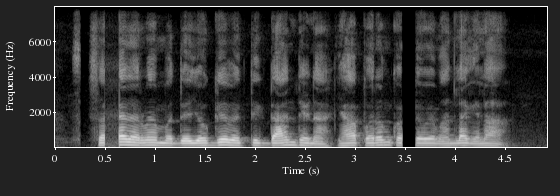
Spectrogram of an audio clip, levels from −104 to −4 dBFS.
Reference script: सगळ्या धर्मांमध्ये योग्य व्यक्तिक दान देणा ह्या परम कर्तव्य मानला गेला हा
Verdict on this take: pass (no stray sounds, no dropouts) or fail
fail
